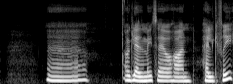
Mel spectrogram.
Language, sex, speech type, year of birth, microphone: Norwegian, female, spontaneous, 1990, Shure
